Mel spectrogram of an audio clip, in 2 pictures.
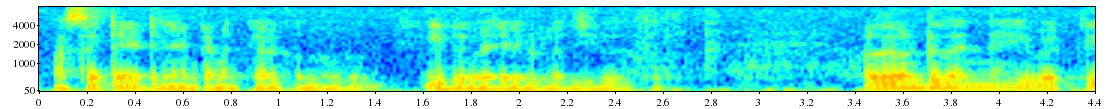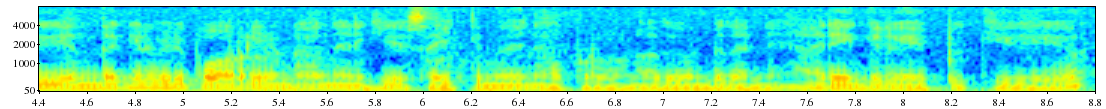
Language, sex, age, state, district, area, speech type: Malayalam, male, 18-30, Kerala, Thiruvananthapuram, rural, spontaneous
